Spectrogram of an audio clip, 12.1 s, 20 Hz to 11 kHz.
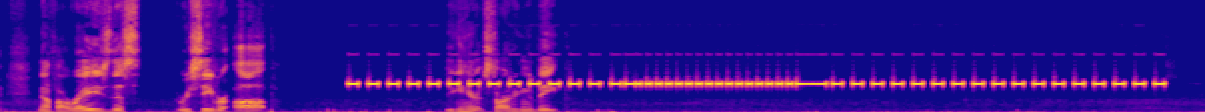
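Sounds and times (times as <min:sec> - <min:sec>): high-pitched receiver beeping: 0:03.5 - 0:11.7
steady electronic tone: 0:03.5 - 0:11.7.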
